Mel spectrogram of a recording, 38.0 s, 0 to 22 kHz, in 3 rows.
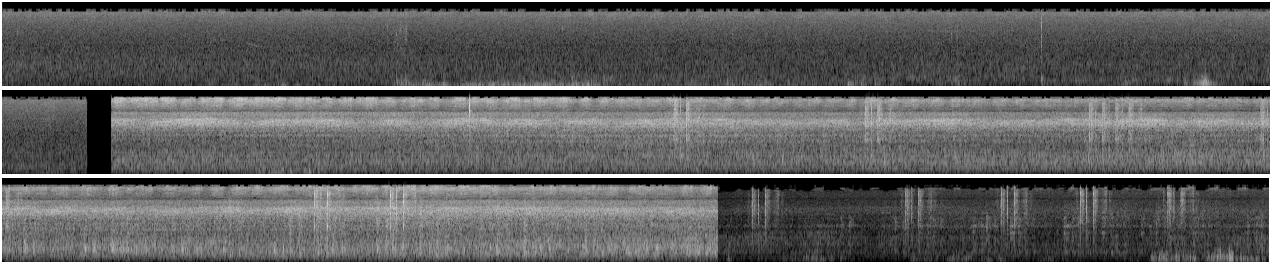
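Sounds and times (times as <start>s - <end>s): train rush and rumble: 13.2s - 38.0s
wheel clicks over rail joints: 23.5s - 33.2s.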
